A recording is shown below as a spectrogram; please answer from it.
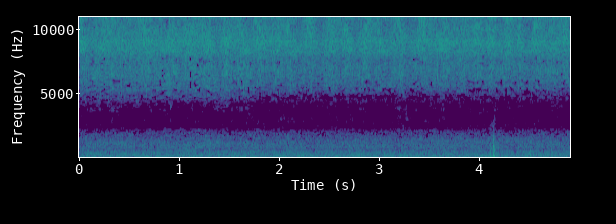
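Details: Male Roesel's bush cricket, short- and long-winged form, singing to attract females in hot sunny weather; continuous high-pitched penetrating buzz like an electricity pylon, steady without pauses, one faint click.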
